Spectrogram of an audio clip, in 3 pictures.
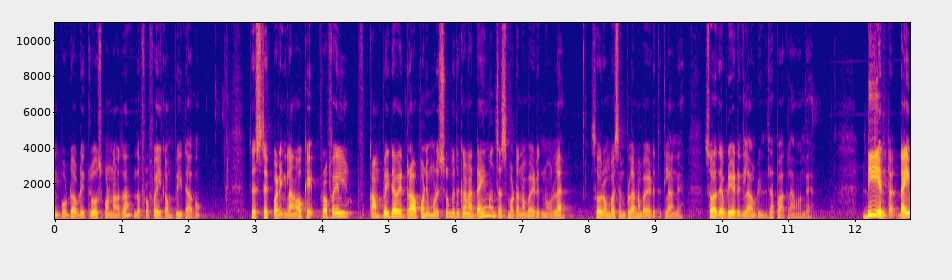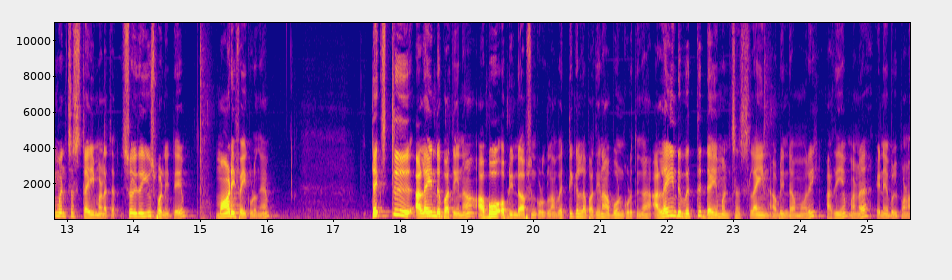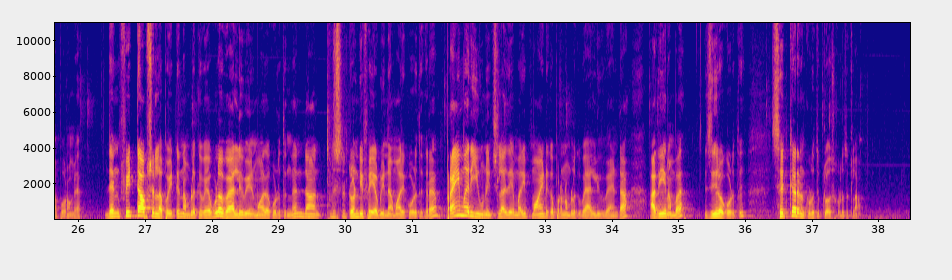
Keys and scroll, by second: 9.6 Escape, 12.3 d, 12.5 space, 29.7 typing.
